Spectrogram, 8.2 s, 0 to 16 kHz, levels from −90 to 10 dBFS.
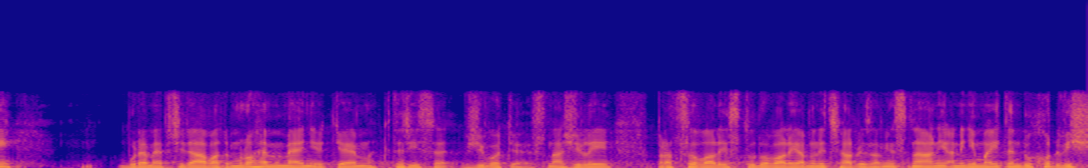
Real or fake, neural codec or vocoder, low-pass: fake; codec, 16 kHz, 4.8 kbps, FACodec; 7.2 kHz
